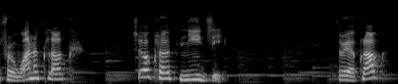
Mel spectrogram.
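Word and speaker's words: 二時: the time etg for one o'clock two o'clock niji three o'clock sanji four o'clock five o'clock koji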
